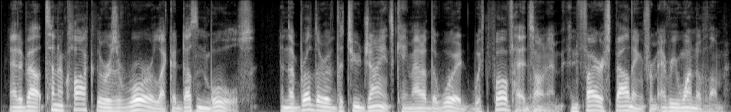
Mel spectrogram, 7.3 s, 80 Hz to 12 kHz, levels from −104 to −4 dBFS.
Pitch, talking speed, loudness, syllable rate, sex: 110 Hz, 305 wpm, -17 LUFS, 6.9 syllables/s, male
